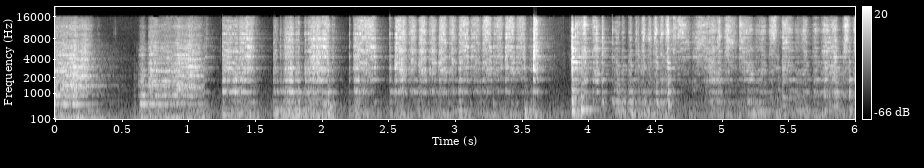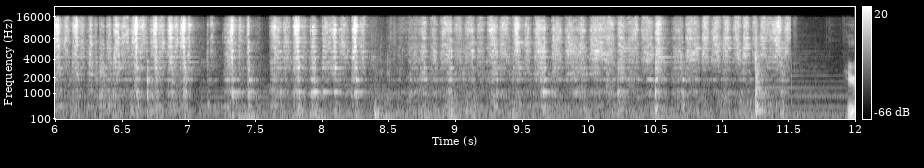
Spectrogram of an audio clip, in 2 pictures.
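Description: A brush scrubbing the wet cooking surface of an old cast iron skillet, with quick rasping back-and-forth strokes that work the gunk off. The scrubbing stops shortly before the end.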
